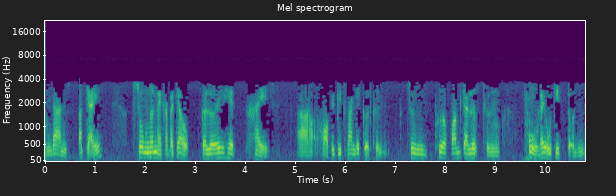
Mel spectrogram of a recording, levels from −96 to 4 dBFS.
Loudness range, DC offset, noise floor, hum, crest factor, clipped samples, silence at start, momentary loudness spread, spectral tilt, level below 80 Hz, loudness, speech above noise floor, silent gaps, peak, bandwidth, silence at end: 5 LU; under 0.1%; -52 dBFS; none; 16 dB; under 0.1%; 0 s; 10 LU; -9.5 dB/octave; -60 dBFS; -18 LUFS; 34 dB; none; -2 dBFS; 3.8 kHz; 0 s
